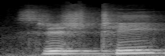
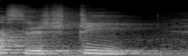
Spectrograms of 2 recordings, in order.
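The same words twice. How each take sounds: First: सृष्टि ending in aspirated "thi"; wrong सृष्टि. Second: सृष्टि ending in unaspirated "ti"; no puff in the ti of सृष्टि; correct सृष्टि. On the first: Teacher showing the error, सृष्टि as "srishthi". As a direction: puff the last syllable of सृष्टि. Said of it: "ठ न होकर टी होगा". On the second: Teacher answering own question, सृष्टि as "srishti". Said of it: "शुद्ध रूप क्या होगा". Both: Shown as a demonstration.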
